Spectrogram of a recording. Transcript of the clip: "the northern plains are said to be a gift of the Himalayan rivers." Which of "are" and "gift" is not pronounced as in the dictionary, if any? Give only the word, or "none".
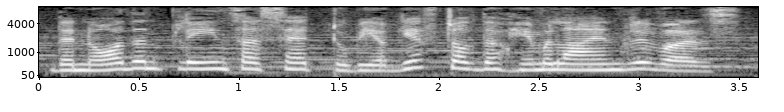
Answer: none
